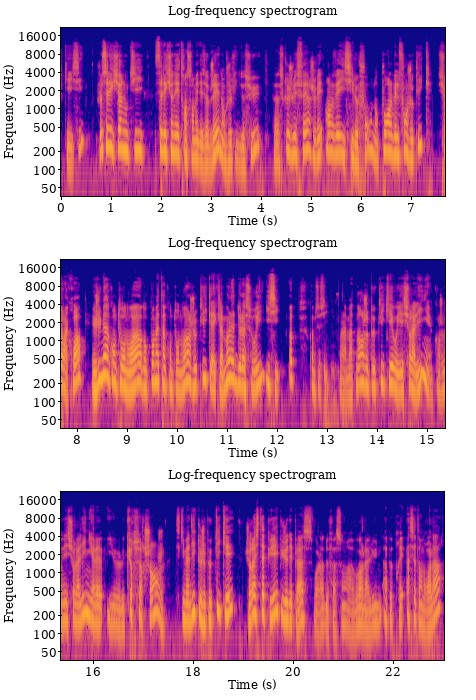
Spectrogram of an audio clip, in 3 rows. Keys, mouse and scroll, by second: 3.3 click, 7.6 click, 12.0 middle click, 19.2-22.6 drag.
